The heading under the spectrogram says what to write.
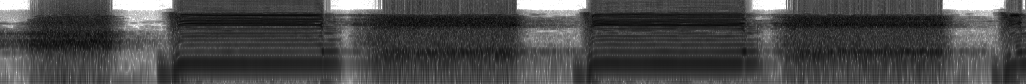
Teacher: زبان کے درمیان اور تالو کے درمیان سے جیم ادا ہوتا ہے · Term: حروف شجریہ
